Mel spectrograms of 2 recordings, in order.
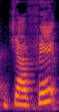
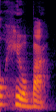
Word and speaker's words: Yahweh: Cuando la vemos toda en letras mayúsculas, se refiere a Yahweh, que frecuentemente se pronuncia Yahvé o Jehová.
